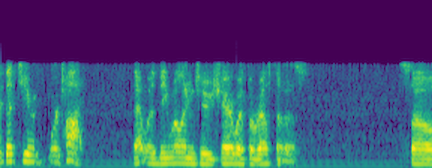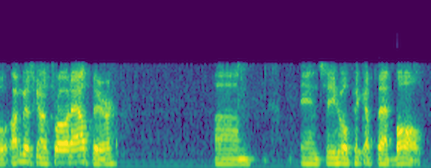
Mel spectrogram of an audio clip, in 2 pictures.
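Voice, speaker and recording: A man hosting a club meeting over a video call, who jokes and rambles as he talks. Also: medium pitch. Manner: joking, rambling. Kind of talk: casual video call chat. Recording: tinny call audio.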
